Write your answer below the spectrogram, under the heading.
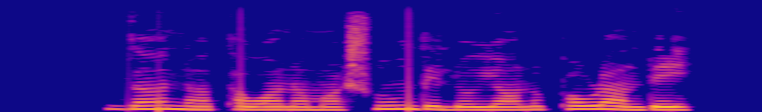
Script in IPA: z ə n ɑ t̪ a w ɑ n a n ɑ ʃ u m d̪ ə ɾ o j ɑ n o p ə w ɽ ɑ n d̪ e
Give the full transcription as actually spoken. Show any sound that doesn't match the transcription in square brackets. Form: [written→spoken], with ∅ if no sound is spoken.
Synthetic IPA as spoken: z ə n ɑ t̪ a w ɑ n a [n→m] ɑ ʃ u m d̪ ə [ɾ→l] o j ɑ n o p ə w ɽ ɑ n d̪ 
